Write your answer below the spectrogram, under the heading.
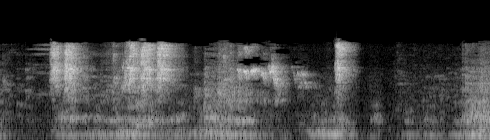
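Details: A budgie farm's breeding room holds budgerigars whose uneven, scratchy squawks and chirps come in irregular bursts, with a sharp high note near the middle and a faint low hum.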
